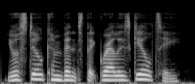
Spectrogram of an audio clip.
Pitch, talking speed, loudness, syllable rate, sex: 195 Hz, 215 wpm, -15 LUFS, 6.3 syllables/s, female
